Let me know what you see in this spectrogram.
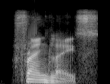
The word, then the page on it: franglais: British English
